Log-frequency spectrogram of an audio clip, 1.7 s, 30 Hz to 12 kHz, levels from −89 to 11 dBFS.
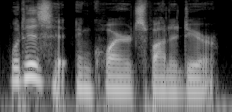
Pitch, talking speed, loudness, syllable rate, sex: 115 Hz, 205 wpm, -20 LUFS, 6.1 syllables/s, male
